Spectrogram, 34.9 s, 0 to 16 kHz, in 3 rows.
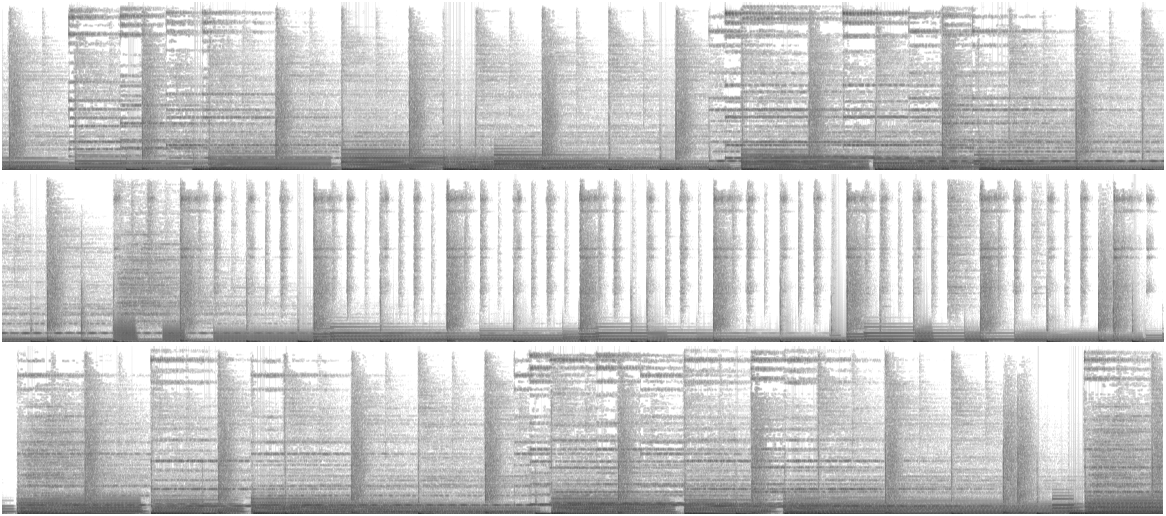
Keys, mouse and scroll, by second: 0.4 F6, 6.4 shift+middle click, 7.1-7.9 scroll up 2, 8.2 Tab, 9.3 e, 10.4 g, 13.3 e, 14.8 g, 16.0 s, 18.6 alt+right click, 19.4 g, 20.6 alt+right click, 21.3 g, 24.2 s, 25.4 space, 29.9 alt+right click, 30.6 e, 31.7 space.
